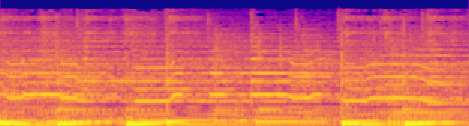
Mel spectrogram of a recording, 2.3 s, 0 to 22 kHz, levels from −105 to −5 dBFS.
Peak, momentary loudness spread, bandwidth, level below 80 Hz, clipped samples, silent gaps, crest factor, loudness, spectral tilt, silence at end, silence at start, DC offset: -2 dBFS; 4 LU; 15.5 kHz; -30 dBFS; under 0.1%; none; 10 dB; -13 LUFS; -5.5 dB/octave; 0 s; 0 s; under 0.1%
